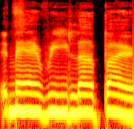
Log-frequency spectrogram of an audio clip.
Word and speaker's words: Marylebone: Even the place we're in now, like, you spelt like Marylebone. Yeah. It's Marylebone.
